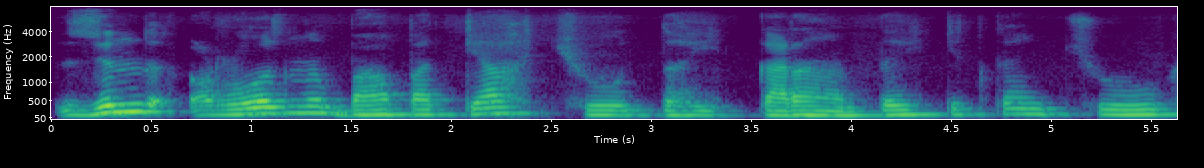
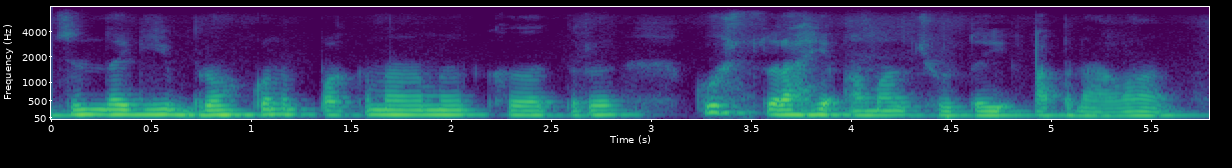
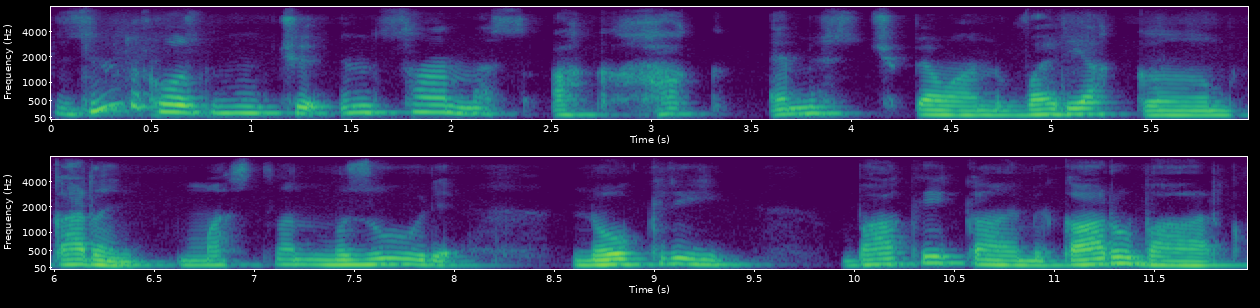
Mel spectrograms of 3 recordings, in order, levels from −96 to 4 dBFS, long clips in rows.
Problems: background sounds at intervals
